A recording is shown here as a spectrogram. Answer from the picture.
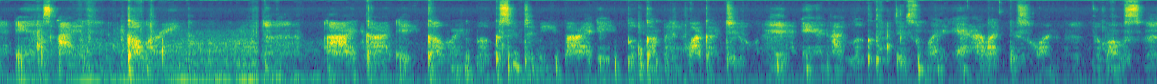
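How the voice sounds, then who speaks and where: A woman is whispering. Her pace is fairly slow. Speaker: ASMR content creator. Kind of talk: ASMR whisper ramble about books and hobbies. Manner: whispered, soft.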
